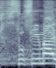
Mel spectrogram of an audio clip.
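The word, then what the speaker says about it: Tsushima: Next सुसीमा straight, ये मिल जाना चाहिए। TSU, टी से शुरू है, टी से, टी साइलेंट है इसमें, स्पेलिंग यहां देख लो।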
